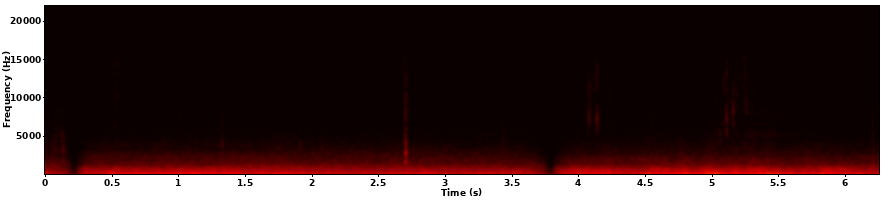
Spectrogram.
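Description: Steady wind noise on the microphone, low and even. It drops out briefly twice, about a quarter second in and just before four seconds.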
